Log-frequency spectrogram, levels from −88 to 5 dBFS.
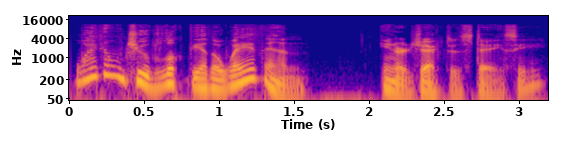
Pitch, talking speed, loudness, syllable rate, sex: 135 Hz, 190 wpm, -19 LUFS, 5.7 syllables/s, male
